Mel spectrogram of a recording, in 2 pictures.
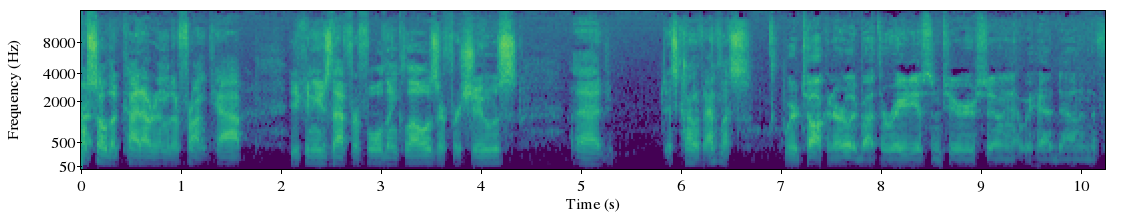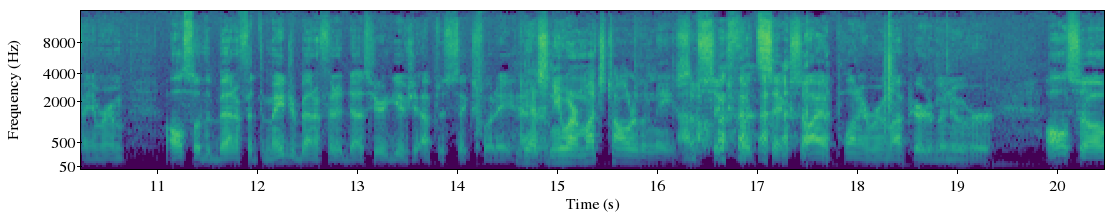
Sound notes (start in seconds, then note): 16.2 laughs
